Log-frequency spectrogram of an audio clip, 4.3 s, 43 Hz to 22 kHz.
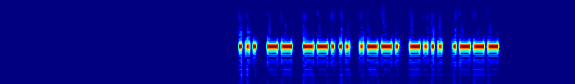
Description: Morse code, heard as a keyed tone, about 46 wpm, 700 Hz. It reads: SM7PBJ
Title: DXCC-100 Call Signs - 6 Characters - Repeated 2x - 45wpm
